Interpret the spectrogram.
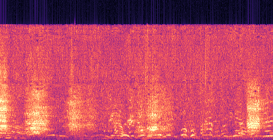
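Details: A crowd of macaws in an aviary gives overlapping harsh squawks about once a second, over a busy backdrop of twittering, warbling parrot chatter.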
